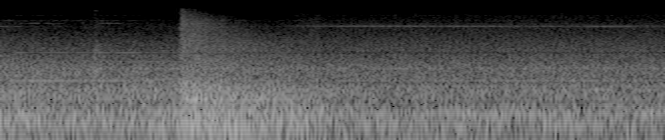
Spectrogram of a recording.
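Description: Steady hum and hiss of dough-plant machinery, with a brief hissing rush of noise about a second in that slowly fades.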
